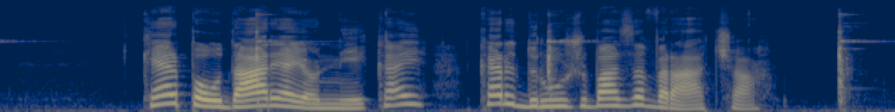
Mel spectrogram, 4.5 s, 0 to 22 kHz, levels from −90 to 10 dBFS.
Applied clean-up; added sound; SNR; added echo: none; Hammer; 19 dB; none.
